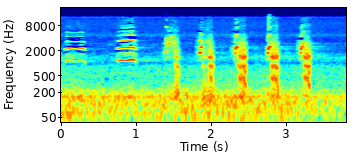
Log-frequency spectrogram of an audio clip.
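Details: Nesting pair of bald eagles in Northeast Florida on an early January morning, recorded by a live nest cam as the female calls and the male arrives to take over incubating eggs: two steady whistled notes, then five rapid chattering bursts.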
